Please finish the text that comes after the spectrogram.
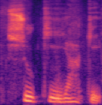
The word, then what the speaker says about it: sukiyaki: Like for example, that food that everybody knows, the sukiyaki. We don't pronounce the u.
